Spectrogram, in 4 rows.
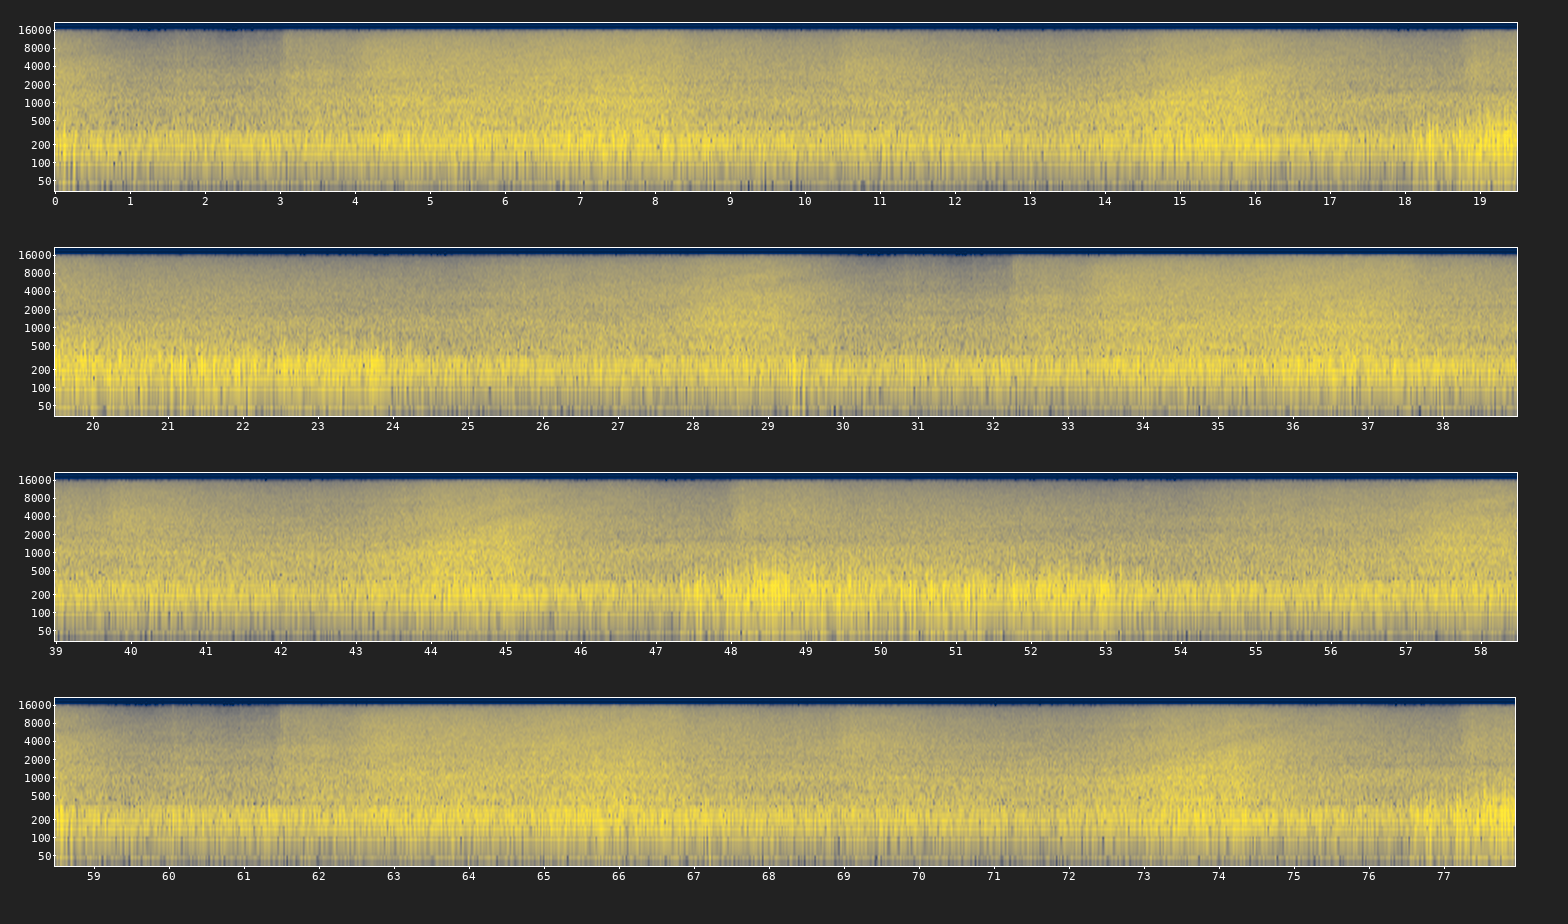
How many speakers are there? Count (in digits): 0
